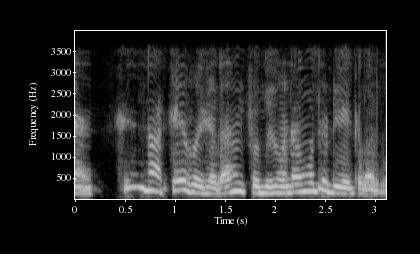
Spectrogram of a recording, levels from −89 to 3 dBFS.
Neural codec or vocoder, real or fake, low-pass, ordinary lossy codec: codec, 44.1 kHz, 3.4 kbps, Pupu-Codec; fake; 3.6 kHz; none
